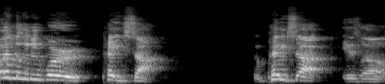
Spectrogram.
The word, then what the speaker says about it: Pesach: blue perfect so I look at this word pay sock the pay shop is uh uh Hebrew pronunciation of the word Passover it is a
